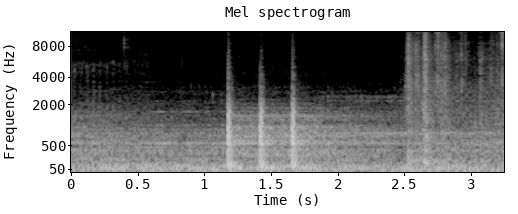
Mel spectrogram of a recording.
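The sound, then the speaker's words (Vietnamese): Three sharp, evenly spaced knocks, like pecking, strike a bathroom door over a low steady background rumble. A few fainter, quicker taps follow shortly after. “Âm thanh cốc cốc cốc vang lên, làm cho hắn tưởng tượng hình ảnh có một con gà bị điên đang mổ nát cửa phòng vệ sinh để vào bên trong.”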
